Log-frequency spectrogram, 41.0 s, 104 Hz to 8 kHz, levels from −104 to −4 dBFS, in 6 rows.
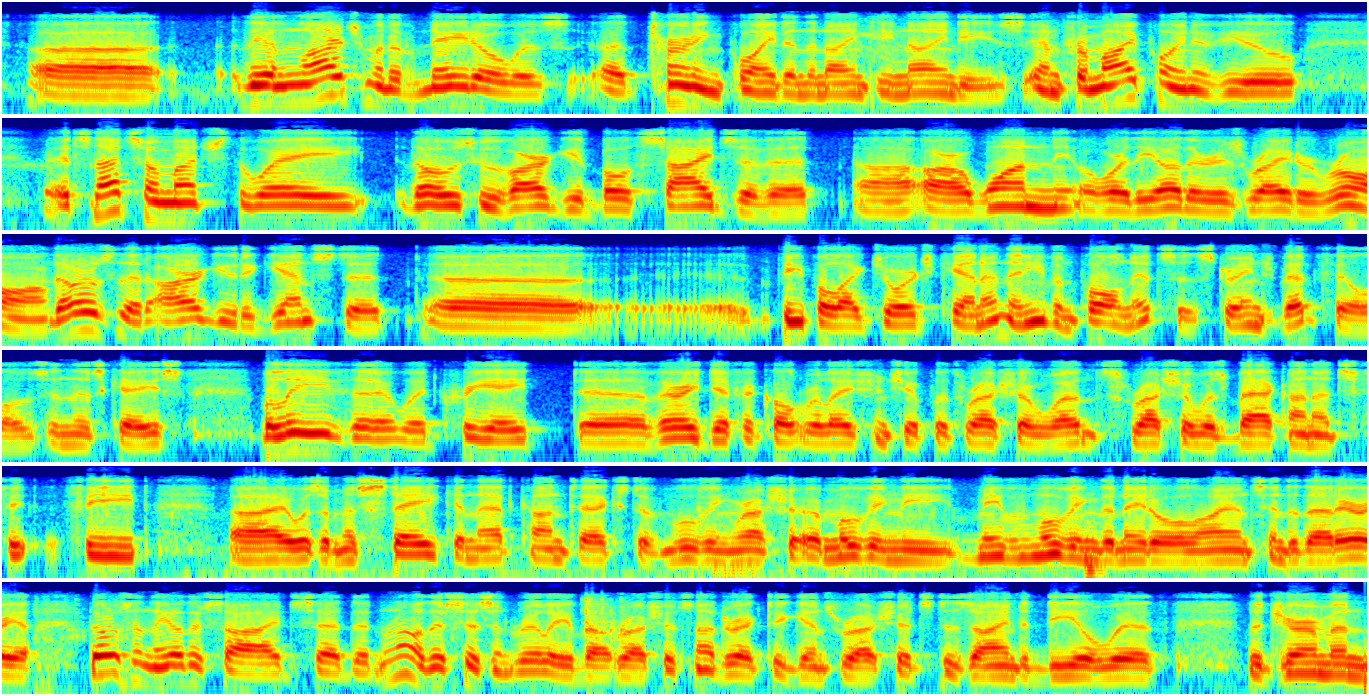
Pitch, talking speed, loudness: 125 Hz, 190 wpm, -19 LUFS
